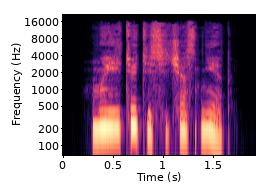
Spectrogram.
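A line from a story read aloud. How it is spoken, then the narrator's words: Whisper. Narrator (Russian): прошептала она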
